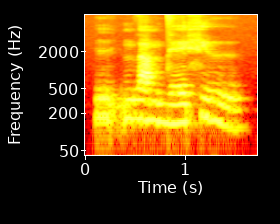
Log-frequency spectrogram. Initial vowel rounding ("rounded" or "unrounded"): unrounded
